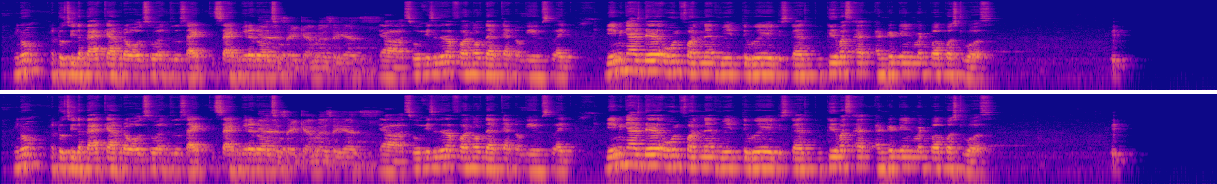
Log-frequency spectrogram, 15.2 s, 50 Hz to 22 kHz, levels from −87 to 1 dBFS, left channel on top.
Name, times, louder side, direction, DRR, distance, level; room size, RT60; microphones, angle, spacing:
voice 1, 0.2-3.6 4.7-7.1 7.6-12.3, equal, ahead, 1.1 m, -26 dB
voice 2, 3.2-4.8 13.9-14.0, right 2 dB, 15° right, 1.3 m, -33 dB
6.9 x 6.0 x 5.1 m
head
